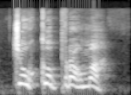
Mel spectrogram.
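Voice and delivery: mock dramatic "enough"; wrong-way boundary. Shown as a demonstration. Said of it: "Jangan kayak gini". (teguran yang dilebih-lebihkan)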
